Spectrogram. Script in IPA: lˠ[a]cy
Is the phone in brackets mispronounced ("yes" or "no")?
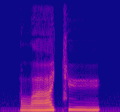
no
